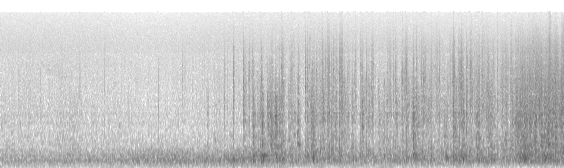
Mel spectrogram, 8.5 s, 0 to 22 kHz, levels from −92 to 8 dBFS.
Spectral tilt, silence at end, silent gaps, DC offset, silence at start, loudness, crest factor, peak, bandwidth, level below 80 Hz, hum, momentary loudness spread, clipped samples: -3.5 dB/octave; 0 s; none; under 0.1%; 0 s; -39 LUFS; 24 dB; -16 dBFS; 17 kHz; -68 dBFS; none; 15 LU; under 0.1%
